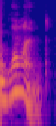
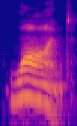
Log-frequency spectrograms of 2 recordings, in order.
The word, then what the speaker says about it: wand: And then wand, even though it has an A, it's an ah sound. Wand, wand, wand.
